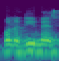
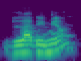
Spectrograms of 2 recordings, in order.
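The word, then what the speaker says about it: Volodymyr: That's the Volodymir's Ukrainian pronunciation. The Russian call him Vladimir.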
